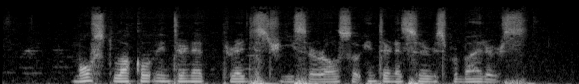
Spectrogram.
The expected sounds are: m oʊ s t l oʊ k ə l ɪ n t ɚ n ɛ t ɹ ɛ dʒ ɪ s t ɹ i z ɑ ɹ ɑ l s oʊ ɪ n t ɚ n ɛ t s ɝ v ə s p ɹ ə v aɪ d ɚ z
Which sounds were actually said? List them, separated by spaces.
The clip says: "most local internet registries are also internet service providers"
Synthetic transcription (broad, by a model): m oʊ s t l oʊ k ə l ɪ n t ɚ n ɛ t ɹ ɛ dʒ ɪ s t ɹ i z ɑ ɹ ɑ l s oʊ ɪ n t ɚ n ɛ t s ɝ v ə s p ɹ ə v aɪ d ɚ s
